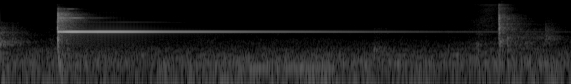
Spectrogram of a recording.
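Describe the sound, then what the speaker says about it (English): A phone notification chime, a single clear bright ding that rings out and slowly fades over a few seconds in a quiet room, followed by a faint click. "Sorry, I just got a notification."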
